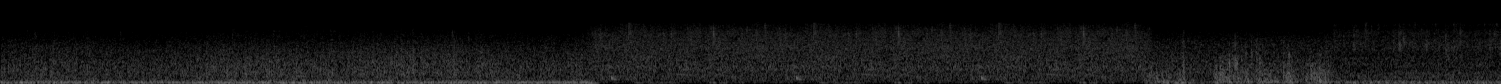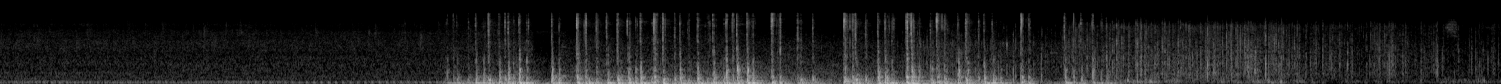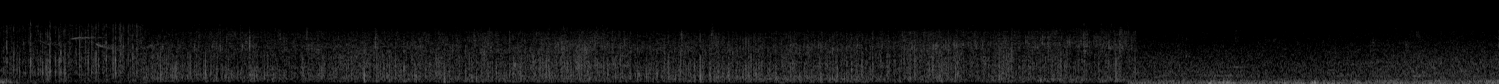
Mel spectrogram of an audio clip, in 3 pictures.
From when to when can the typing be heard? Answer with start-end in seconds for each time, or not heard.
19.4-26.3.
